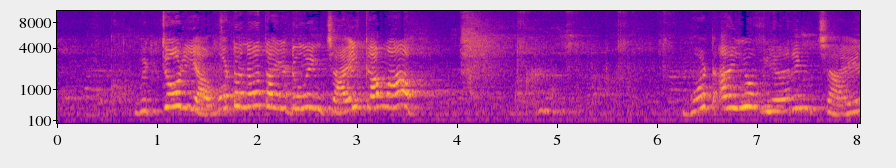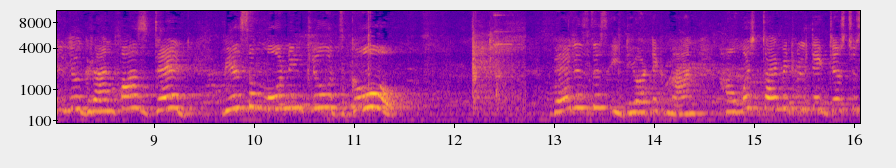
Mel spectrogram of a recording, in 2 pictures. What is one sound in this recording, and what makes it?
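A young woman speaks loudly and dramatically nearby.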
